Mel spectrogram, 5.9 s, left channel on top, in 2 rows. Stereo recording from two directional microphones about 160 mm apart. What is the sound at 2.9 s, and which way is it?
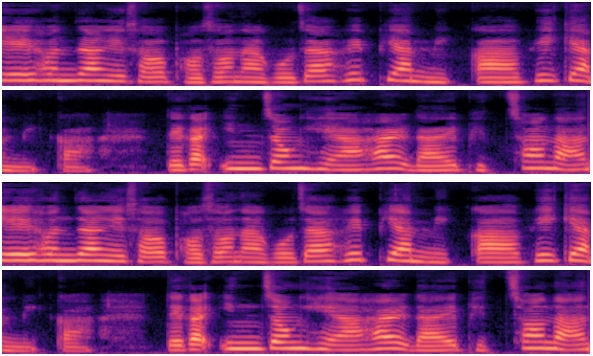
Speech, 25° right (ahead or behind).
